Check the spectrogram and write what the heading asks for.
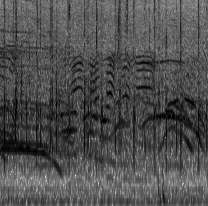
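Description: Soccer players calling and shouting to each other in high, overlapping voices, with running feet and a dull thump about three-quarters of the way in.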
